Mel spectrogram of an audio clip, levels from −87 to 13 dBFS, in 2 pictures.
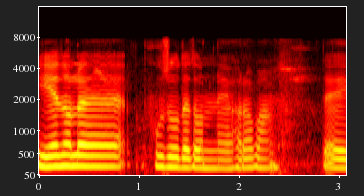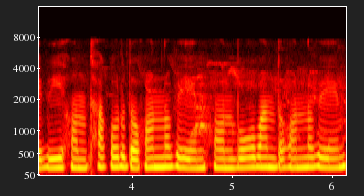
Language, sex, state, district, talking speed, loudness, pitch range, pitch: Chakma, female, Tripura, Unakoti, 145 wpm, -16 LUFS, 195-220 Hz, 205 Hz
